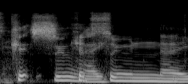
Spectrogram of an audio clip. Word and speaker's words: Kitsune: It's Kitsune books. – You pronounce the E.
